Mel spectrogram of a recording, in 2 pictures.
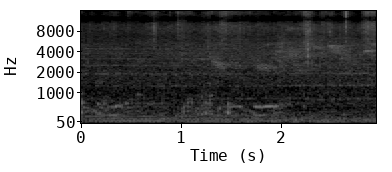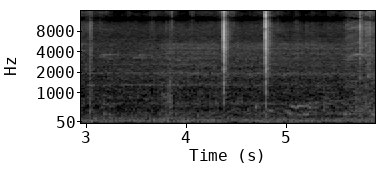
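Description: Soft pigeon coos murmur steadily over low background noise, with a couple of brief sharp clicks near the end.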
